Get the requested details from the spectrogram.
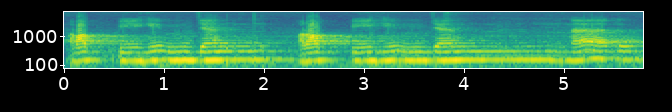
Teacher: mim sukun bertemu dengan jim, maka diidharkan, dijelaskan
